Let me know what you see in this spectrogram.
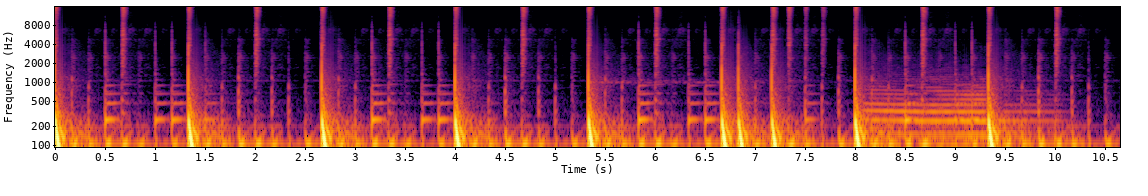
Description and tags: Ambient Groove 009
Produced for ambient music and world beats. Perfect for a foundation beat.
groove, drum, ambient, loops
